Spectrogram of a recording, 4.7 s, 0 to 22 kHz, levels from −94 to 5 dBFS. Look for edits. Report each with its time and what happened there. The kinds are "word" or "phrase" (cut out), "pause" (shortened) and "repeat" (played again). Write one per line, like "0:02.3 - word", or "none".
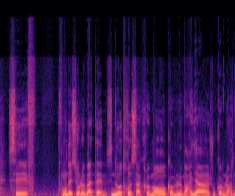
0:02.2 - phrase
